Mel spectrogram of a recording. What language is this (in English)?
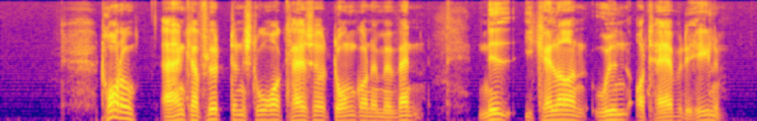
Danish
